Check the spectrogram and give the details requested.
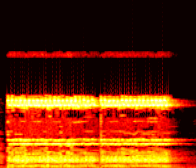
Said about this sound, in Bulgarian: Извинете, телефонът.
